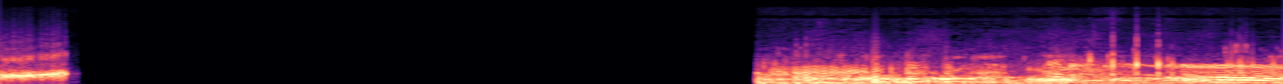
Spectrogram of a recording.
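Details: Human stomach growling: a brief sound and a stretch of silence, then a long, low, rumbling gurgle. Ordinary bowel sounds (borborygmi).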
